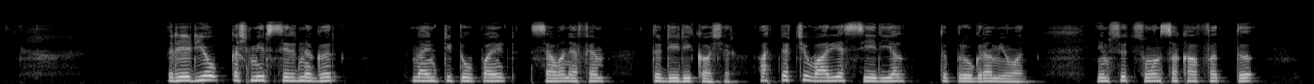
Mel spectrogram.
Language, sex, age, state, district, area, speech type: Kashmiri, male, 18-30, Jammu and Kashmir, Kulgam, urban, spontaneous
